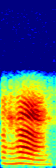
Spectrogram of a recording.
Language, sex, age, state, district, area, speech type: Bengali, female, 18-30, West Bengal, Howrah, urban, conversation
